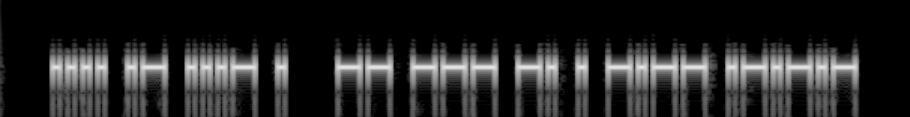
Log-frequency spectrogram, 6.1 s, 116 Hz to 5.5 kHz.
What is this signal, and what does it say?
Morse code, heard as a keyed tone, about 24 wpm, 600 Hz. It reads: HAVE MONEY.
